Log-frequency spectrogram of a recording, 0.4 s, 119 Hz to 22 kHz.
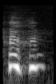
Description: Laugh 31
